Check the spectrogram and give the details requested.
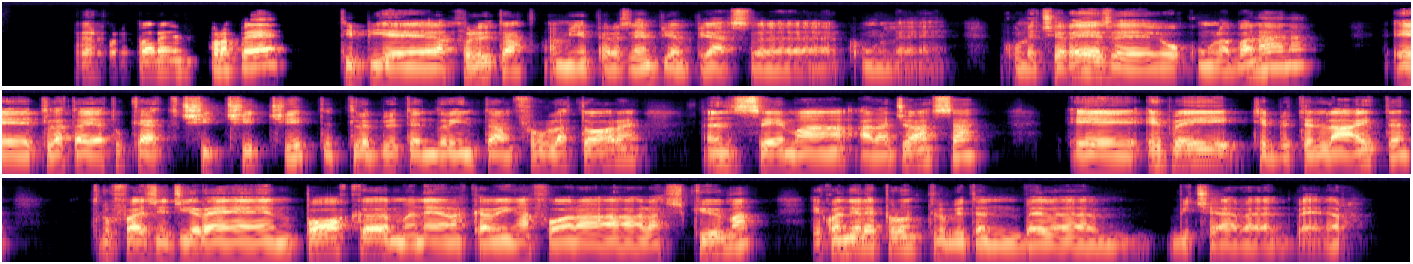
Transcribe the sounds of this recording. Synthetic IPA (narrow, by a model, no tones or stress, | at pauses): peɾpɾepaɾampɾapɛ | t̪ipiɛlafɾyt̪aa̰mipeɾezɛmpjampjaskʰuŋlḛ | kuŋlet͡ʃeɾɛzeokuŋlabanana | et̪lat̪ajat̪ukat̪t͡ʃit̪̚t͡ʃit̪̚t͡ʃit̪ːlabyt̪end̪ɾint̪aɱfɾulat̪ɔɾe | ənsɛmaa̰lad͡ʒasa | eepɛjt̪iabyt̪elːajt̪ | t̪lufad͡ʒed͡ʒiɾempɔkmanɛɾakavɛŋafɔɾalaskyma | ekwand̪ɛlɛpɾunt̪ːlubyt̪ɛnbɛl | bit͡ʃɛɾd̪bɛ̰d̪eɾ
